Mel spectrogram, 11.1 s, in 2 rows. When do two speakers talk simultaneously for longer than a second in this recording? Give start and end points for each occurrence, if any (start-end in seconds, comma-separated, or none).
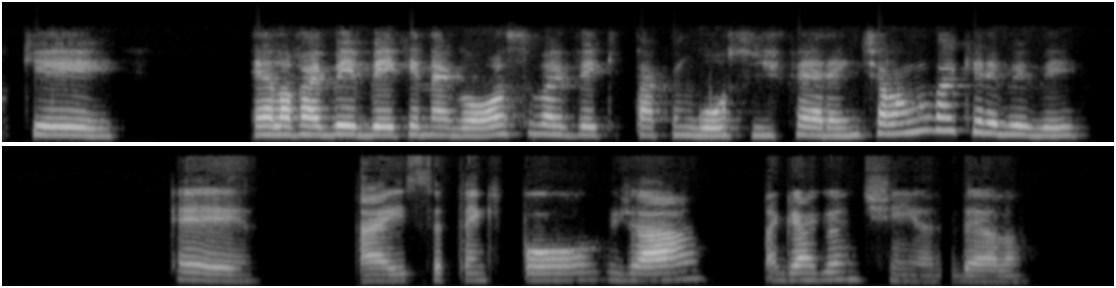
none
